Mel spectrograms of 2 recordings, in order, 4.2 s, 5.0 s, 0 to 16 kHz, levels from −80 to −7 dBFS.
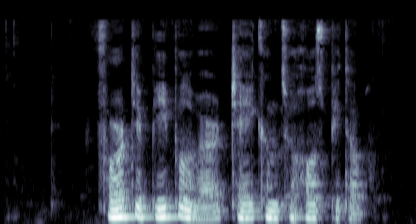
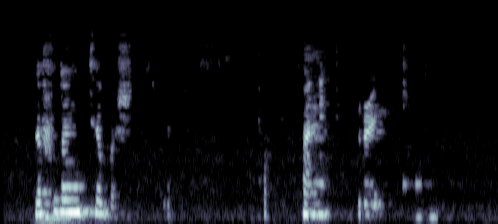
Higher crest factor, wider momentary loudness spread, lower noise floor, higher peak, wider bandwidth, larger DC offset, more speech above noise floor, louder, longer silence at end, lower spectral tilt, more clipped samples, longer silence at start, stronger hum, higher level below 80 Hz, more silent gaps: about the same, 20 dB vs 20 dB; second, 16 LU vs 27 LU; about the same, -61 dBFS vs -64 dBFS; first, 0 dBFS vs -6 dBFS; first, 11.5 kHz vs 7.6 kHz; neither; about the same, 43 dB vs 43 dB; first, -19 LUFS vs -22 LUFS; about the same, 0.55 s vs 0.6 s; second, -6 dB/octave vs -7.5 dB/octave; neither; first, 1 s vs 0.35 s; neither; about the same, -52 dBFS vs -52 dBFS; neither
